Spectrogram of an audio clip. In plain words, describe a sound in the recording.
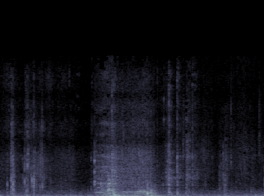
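A wooden drawer scrapes open.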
